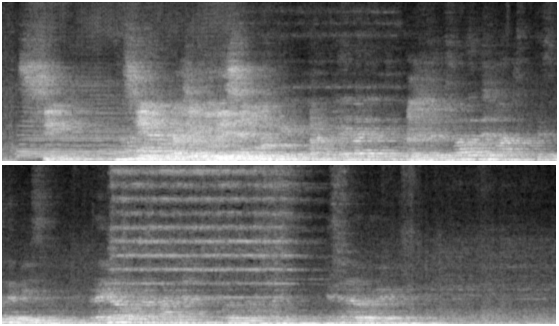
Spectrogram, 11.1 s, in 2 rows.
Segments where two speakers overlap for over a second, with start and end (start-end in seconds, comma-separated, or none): 1.2-2.6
